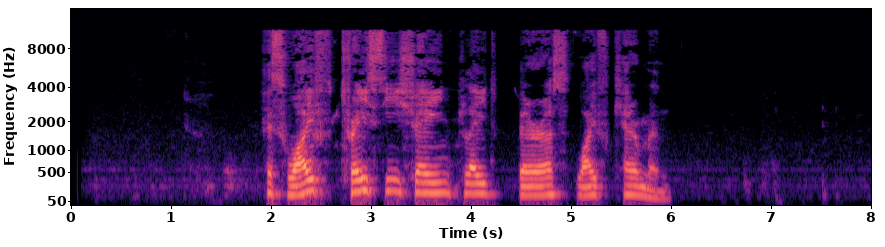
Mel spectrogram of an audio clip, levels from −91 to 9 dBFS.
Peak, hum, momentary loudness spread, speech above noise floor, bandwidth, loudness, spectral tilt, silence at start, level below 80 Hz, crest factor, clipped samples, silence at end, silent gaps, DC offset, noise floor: -2 dBFS; none; 11 LU; 46 dB; 11.5 kHz; -19 LUFS; -5.5 dB/octave; 1.95 s; -52 dBFS; 20 dB; under 0.1%; 2.05 s; none; under 0.1%; -65 dBFS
